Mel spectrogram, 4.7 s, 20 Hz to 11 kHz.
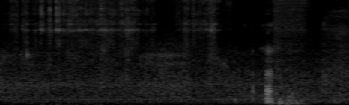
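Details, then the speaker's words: Yamaha YXZ1000R engine teardown before turbo install: hand-spun bearing with water past the seal, rusted inside, gives a dry, gritty rattle instead of a smooth whir; to be replaced. "so it was actually caught it made it past the seal but didn't M make it past this o-ring just strange to have a rust that low down in the engine"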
